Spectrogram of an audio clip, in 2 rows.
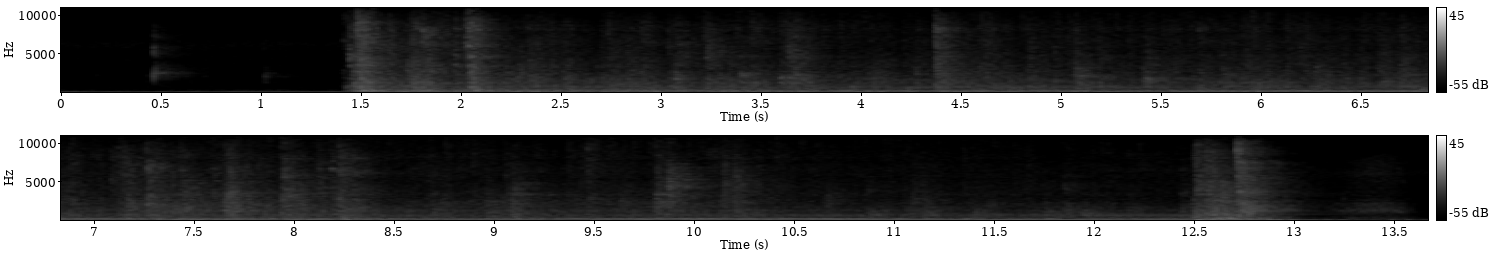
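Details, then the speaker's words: LiftMaster 8557 Elite Series 3/4 hp AC-motor belt-drive opener with MVIS on a 16x7 CHI 5283 door: smooth, even low hum and steady belt whir for about eleven seconds with no clicks or grinding; normal quiet operation. "But, being it has MVIS, it's nice and quiet."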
